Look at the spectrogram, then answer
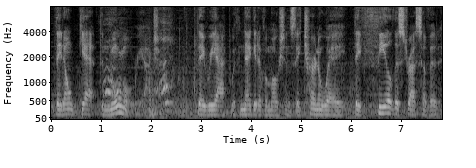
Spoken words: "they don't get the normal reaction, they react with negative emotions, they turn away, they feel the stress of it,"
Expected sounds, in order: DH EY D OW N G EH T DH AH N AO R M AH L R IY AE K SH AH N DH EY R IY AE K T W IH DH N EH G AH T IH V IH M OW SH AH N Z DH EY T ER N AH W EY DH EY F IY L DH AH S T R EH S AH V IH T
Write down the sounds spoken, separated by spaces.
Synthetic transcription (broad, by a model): DH EY D OW N G EH T DH AH N AO R M L R IY AE K SH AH N DH EY R IY AE K T W IH DH N EH G AH T IH V IH M OW SH AH N Z DH EY T ER N AH W EY DH EY F IY L DH AH S T R EH S AH V IH T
